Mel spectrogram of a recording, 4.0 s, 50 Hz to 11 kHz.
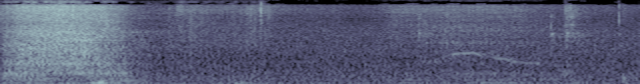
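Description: A short rubbing, sliding scrape of hands moving parts against the metal frame and base of a 3D printer, lasting just under a second at the start, then little more than faint background.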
